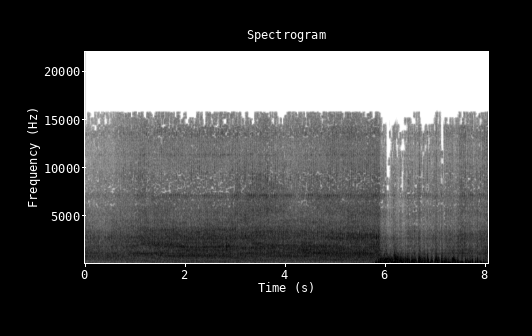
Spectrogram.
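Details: 2005 VW GTI 1.8T idling: steady, then around six seconds a louder, rougher low churning begins as the AC engages, disappearing when the clutch pedal is pressed; cause unknown.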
